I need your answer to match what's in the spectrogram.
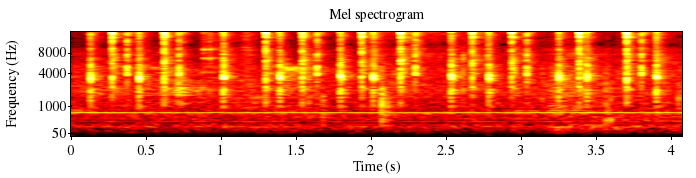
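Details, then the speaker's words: LG F1014NTGW front-loading touchscreen washing machine that is hard to start and sometimes errors. After the crystal on the power supply board (rear, below the drum) was replaced, sharp irregular relay clicking over a faint whine is heard, which is abnormal and points to an unstable power supply. "Terdengar untuk relay-nya ceklak-ceklik seperti itu dan itu tidak normal."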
